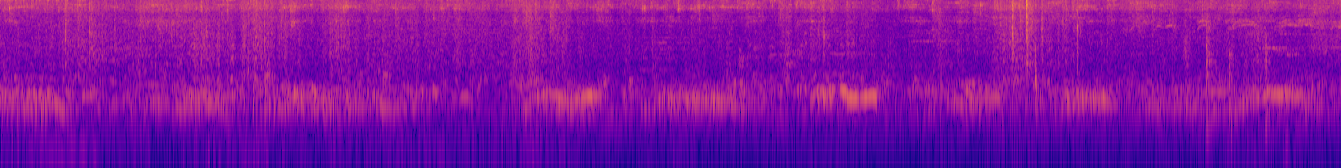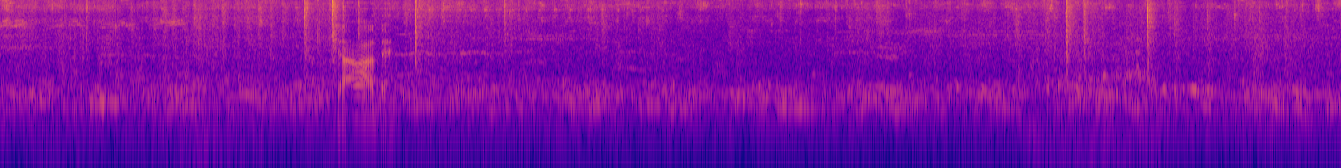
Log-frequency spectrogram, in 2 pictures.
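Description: Many pigeons coo in low, rolling burbles throughout.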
